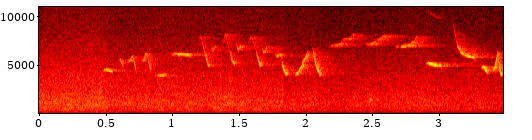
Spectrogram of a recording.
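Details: Eurasian wren song in the wild: a quick series of high, thin whistled notes and trills, rising and falling in fast succession, over a steady hiss of background noise.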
